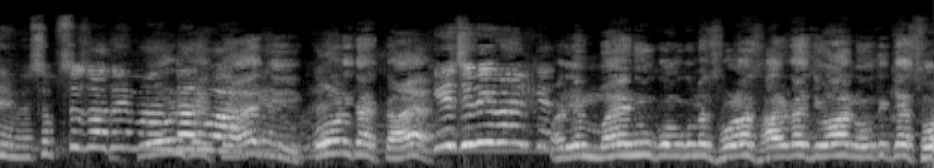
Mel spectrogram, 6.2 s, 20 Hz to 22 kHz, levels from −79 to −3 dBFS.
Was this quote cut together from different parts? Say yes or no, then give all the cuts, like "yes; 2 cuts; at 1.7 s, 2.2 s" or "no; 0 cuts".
no; 0 cuts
